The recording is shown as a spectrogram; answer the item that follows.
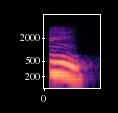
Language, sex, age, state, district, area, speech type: Telugu, female, 30-45, Telangana, Medchal, rural, conversation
